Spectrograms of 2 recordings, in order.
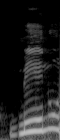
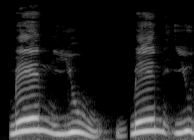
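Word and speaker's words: menu: लोग कि मेनू दिखाओ, मेनू नहीं भाई साहब, मेन यू दिखाओ, मेन्यू, मतलब यू पे लमक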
